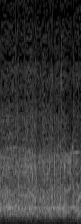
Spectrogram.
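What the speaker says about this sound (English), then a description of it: "Greg Walker receiving the plaudits of the crowd" Baseball crowd applauding Greg Walker at a White Sox game against the Brewers, a steady continuous wash of clapping and cheering for under two seconds, with crowd noise filling the stadium.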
